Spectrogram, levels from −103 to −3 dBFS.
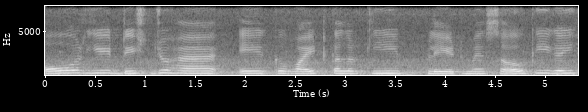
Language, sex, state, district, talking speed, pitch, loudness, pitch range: Hindi, female, Punjab, Kapurthala, 155 wpm, 270 Hz, -15 LUFS, 255-285 Hz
